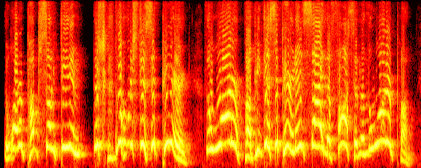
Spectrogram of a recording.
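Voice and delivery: high, loud, amazed narration; astonished storytelling. A narrator's reading. Horse suddenly vanishes into pump.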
